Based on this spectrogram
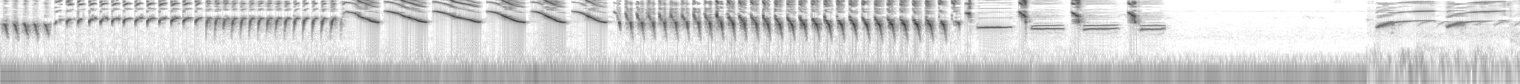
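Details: Canary training song: a rolling trill, a series of steep descending sweeps, a loud rapid trill, then short repeated notes, a silence and a few rising chirps.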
